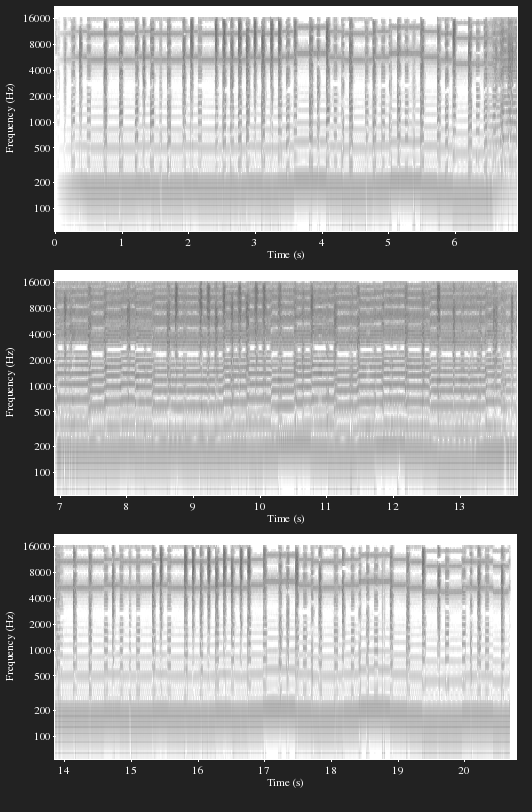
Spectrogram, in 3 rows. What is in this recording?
8-Bit Bossfight
This is my 8-Bit-Bossfight Music. I made this with FamiTracker.
This loopable Music is good for 8-Bit games or just for listen.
